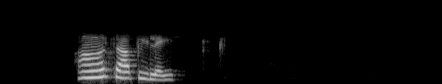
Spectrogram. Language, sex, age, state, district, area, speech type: Dogri, female, 18-30, Jammu and Kashmir, Reasi, urban, conversation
